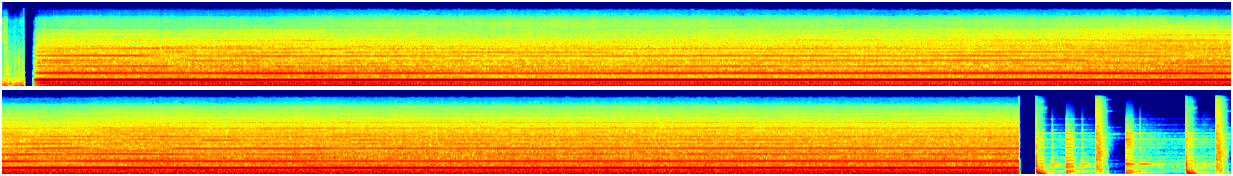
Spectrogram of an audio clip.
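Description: Windstorm stand-on leaf blower running steadily as it is driven over the lawn, blowing grass clippings: a loud, unbroken engine drone with a constant whine from the fan.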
